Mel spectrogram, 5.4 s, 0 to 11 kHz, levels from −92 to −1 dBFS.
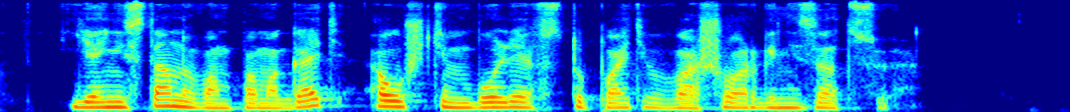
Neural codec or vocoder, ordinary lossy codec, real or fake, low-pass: none; Opus, 24 kbps; real; 9.9 kHz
